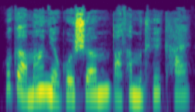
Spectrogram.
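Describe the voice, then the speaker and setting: A woman narrating a first-person audiobook story in a steady, plain way. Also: high voice, fairly quick, dry recording.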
